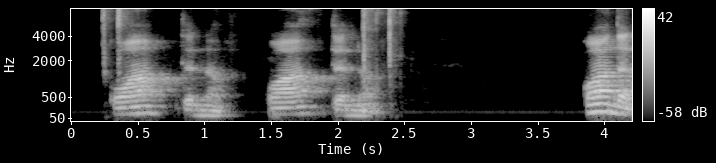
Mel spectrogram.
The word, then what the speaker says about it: quoi de neuf: क्वा, क्वा, Q means क, ओ आई मीन्स वा. क्वा द नफ. CRFL रूल है, हमने एफ प्रोनाउंस करना है. ठीक है. EU means a, EU means a, so it is nuf, nuf.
